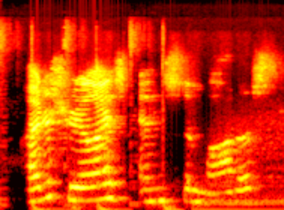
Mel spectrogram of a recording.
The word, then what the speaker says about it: Enceladus: i just realized enceladus kind of sounds like enchiladas yeah you could say you could say enceladus uh sounds like enchilada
